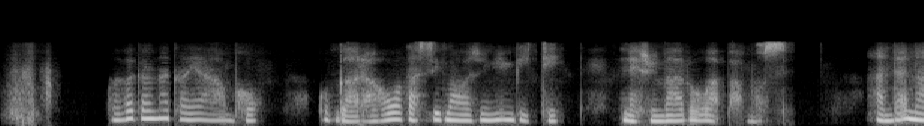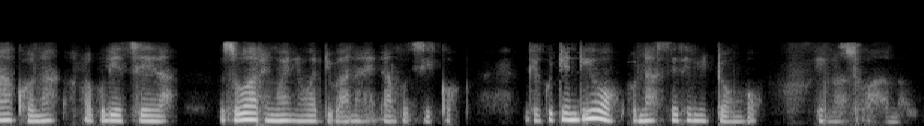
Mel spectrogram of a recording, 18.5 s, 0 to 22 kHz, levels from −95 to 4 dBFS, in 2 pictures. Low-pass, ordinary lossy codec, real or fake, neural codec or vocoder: 5.4 kHz; AAC, 24 kbps; fake; codec, 16 kHz, 0.7 kbps, FocalCodec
